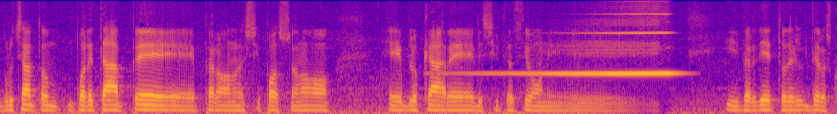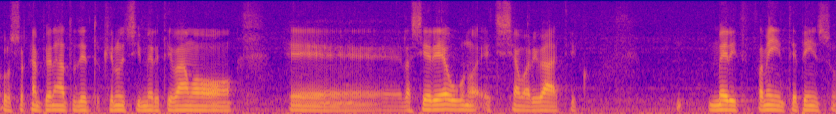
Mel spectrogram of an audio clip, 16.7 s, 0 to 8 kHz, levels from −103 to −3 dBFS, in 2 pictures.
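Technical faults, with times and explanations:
4.24 to 7.02 s, loudspeaker feedback squeal: a single tone near 1.1 kHz swells over about two seconds to roughly 5 dB above everything else. The mic is picking up its own loudspeaker, and at that frequency the loop gain tops one, so the tone keeps feeding itself.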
